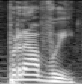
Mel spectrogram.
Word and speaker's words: правы: А вот во множественном числе вы, мы, они правы, ударение возвращается на первый слог. И вот это, конечно, сложность. Запомнить, что права, но правы.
